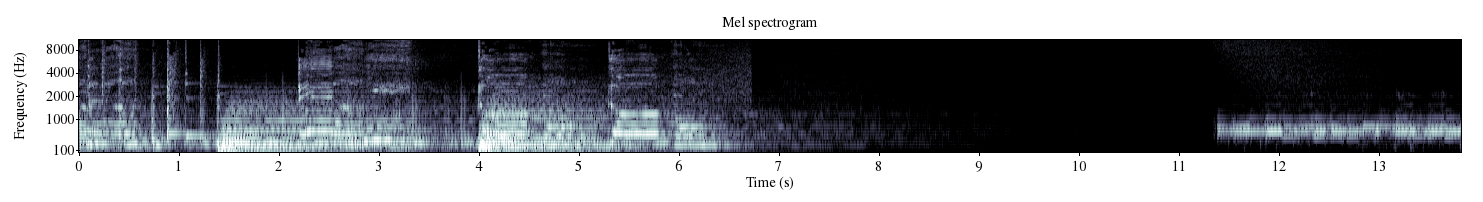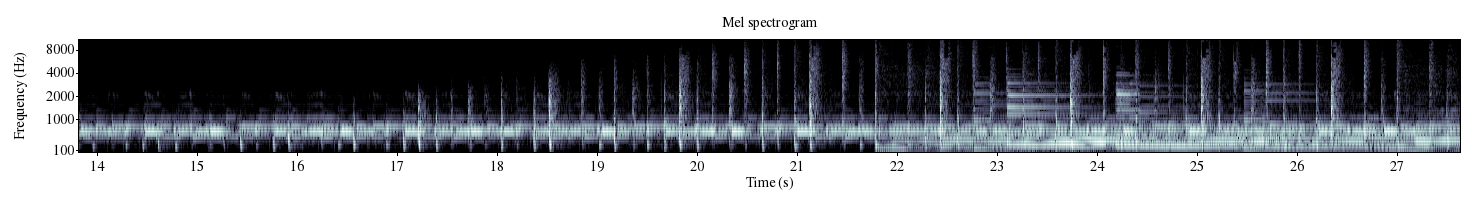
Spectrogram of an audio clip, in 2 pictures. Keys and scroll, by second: 14.2 Return, 15.5 ctrl+-, 22.8 ctrl+t.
